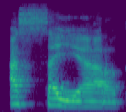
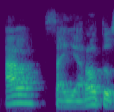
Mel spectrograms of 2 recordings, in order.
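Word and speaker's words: السيارة: ke huruf yang setelahnya, seperti as-sayyaratu. Itu kan al-sayyaratu sebenarnya kan hurufnya. Tapi dibacanya as-sayyaratu.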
